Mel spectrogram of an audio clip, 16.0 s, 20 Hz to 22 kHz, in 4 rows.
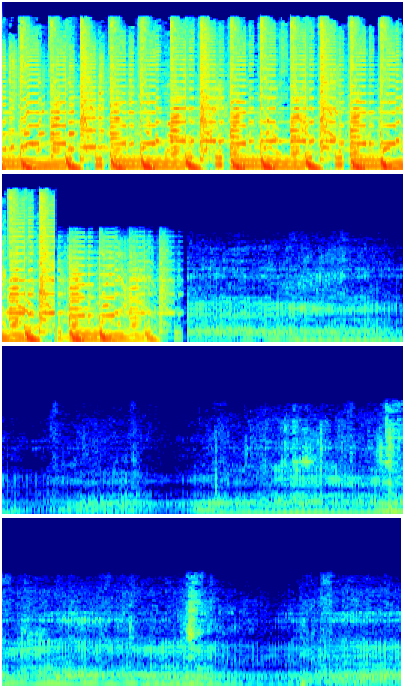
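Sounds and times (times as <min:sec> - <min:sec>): distant brush cutter engine: 0:05.8 - 0:16.0.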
